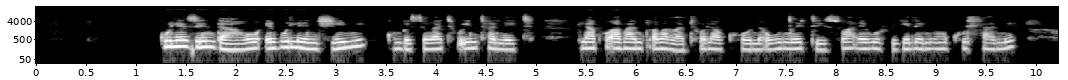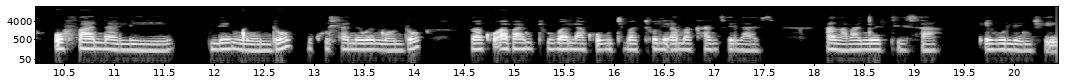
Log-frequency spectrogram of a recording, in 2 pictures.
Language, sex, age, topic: North Ndebele, female, 36-49, health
